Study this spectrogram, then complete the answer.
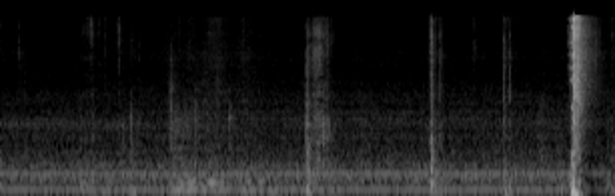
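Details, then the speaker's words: Transformer powering an Nvidia chip salvaged from an old broken motherboard: low buzzing hum with faint crackles, then a sharp pop as the screw leads touch; a high-current short circuit arcing that turns the screw red hot. "oh it popped oh my gosh as you can see here my my uh screw just became red and super hot"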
